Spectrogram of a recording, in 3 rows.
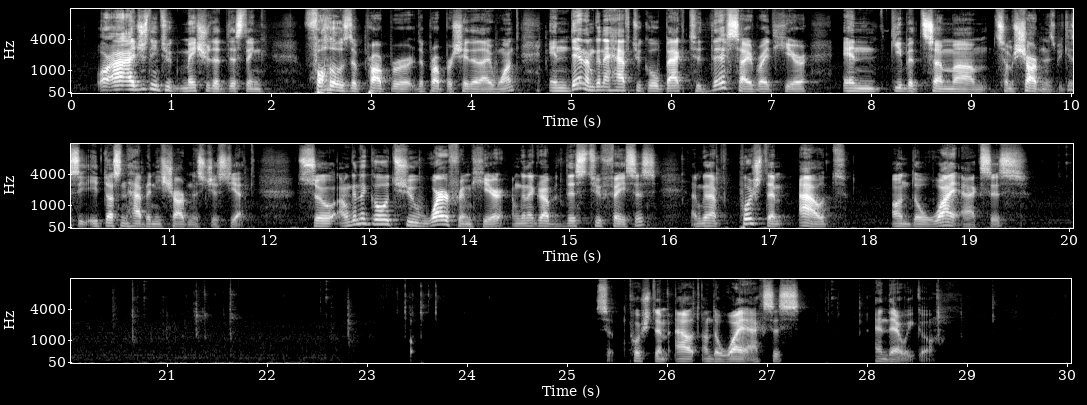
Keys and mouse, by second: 0.1 shift+middle click, 1.4 middle click, 2.5 shift+middle click, 3.8 shift+middle click, 4.4 shift+middle click, 5.0 middle click, 6.8 middle click, 10.4 middle click, 11.0 shift+middle click, 11.4 middle click, 12.5 z, 13.4 middle click, 14.8 click, 16.1 x, 20.9 g, 21.2 y, 22.1 click, 22.5 middle click, 23.0 ctrl+z, 23.1 ctrl+z, 24.2 middle click, 24.7 click, 24.9 shift+click, 25.5 g, 25.8 y, 27.2 click, 27.6 middle click, 29.0-30.0 middle drag.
